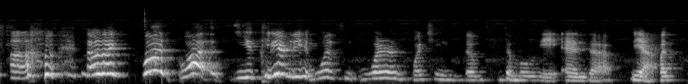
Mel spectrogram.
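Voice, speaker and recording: Quick, laughing woman. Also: high voice, rough recording. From Romania. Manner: lively, laughs often, quick asides. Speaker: co-host. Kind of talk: casual video chat.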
